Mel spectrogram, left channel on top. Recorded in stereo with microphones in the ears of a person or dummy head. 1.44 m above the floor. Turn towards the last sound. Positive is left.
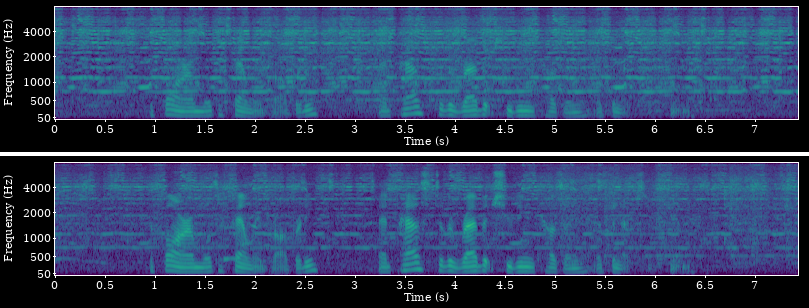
turn(degrees=-25)  # may be behind; listen again after turning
